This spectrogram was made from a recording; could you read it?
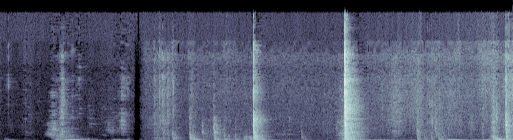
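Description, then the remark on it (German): A sticking door is forced open with a series of scraping, knocking jolts, including one sharp bang midway, sounding stiff in its frame. “Geht die Tür auf? Ja, geht auf.”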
